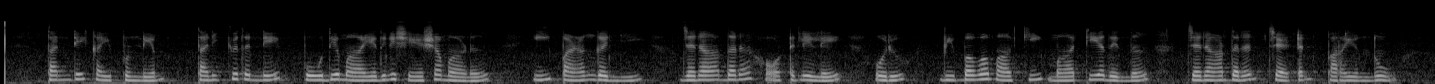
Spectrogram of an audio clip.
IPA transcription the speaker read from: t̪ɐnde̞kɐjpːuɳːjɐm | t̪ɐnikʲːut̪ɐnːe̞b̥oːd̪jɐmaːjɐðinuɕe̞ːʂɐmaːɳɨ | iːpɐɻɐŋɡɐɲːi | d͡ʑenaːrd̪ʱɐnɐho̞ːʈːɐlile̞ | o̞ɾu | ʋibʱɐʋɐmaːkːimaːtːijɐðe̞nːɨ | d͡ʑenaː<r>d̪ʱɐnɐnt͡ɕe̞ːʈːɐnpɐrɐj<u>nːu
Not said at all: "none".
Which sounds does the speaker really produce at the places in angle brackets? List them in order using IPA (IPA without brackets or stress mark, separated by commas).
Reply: r, u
